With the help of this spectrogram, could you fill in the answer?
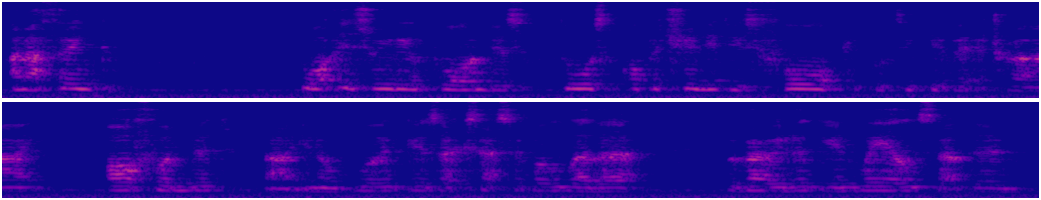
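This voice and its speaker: A man with a very bright, sharp voice gives earnest interview answers. He often repeats phrases for emphasis. The recording is roomy and distant from the mic. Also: mid-range voice, level tone, brisk, a little hiss or hum. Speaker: podcast guest. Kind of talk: conversational interview.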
